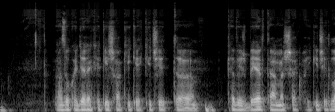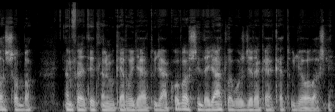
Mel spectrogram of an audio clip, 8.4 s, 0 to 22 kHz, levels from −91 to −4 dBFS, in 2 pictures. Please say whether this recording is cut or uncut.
cut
